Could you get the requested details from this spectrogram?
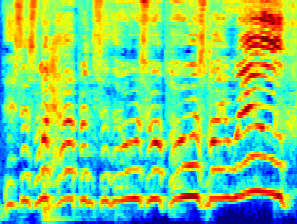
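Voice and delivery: very high, slow proclamation; menacing otherworldly voice. Acted. Player in character as the victims die, high menacing proclamation. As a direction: pronounce punishment in a high eerie wail.

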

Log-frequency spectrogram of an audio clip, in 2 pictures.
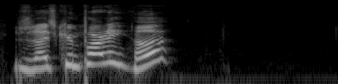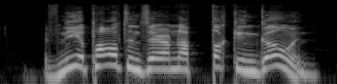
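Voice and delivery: high-pitched refusal; mock indignant guest. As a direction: refuse the invite in comic outrage. Plays indignant guest at ice cream party.

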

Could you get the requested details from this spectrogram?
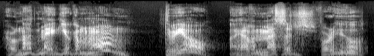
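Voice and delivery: high, loud bird voice delivering news; raven messenger. Acted. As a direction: croak it out like an urgent raven. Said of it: "flaps down close to you and says".

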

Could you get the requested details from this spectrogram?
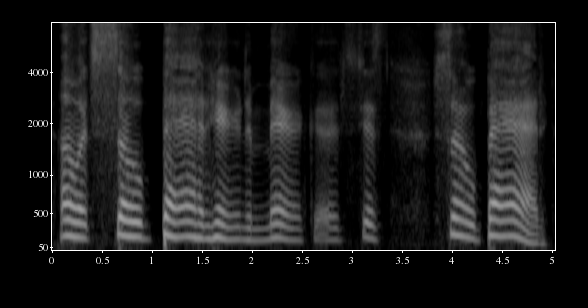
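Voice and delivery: high mocking whine of complainers; whiny complainer. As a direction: sneer it like a spoiled whiner. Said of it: "People bitch and bitch".

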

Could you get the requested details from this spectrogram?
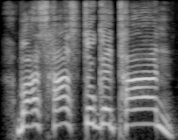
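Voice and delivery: high, sharp accusing relative voice. Retold or imitated. Relative on the phone blaming him, high and accusing. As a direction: fling the question like an angry relative.

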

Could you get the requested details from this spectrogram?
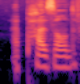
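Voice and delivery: ordinary delivery

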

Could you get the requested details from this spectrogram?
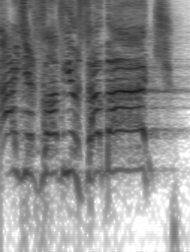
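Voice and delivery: high, loud, slow shouted love; mock yell. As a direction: yell it like an angry parent. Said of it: "When have you ever yelled at your kid".

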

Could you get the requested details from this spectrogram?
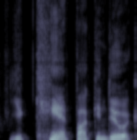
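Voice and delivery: ordinary delivery

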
